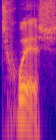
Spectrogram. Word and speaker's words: Twish: It is pronounced Twish, like the way you said it.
